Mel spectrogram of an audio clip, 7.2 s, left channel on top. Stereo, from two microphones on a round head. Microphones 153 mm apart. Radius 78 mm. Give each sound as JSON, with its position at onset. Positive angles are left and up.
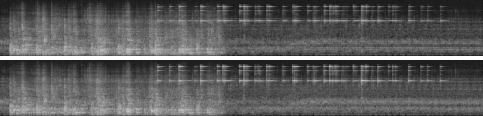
{"t": 0.1, "sound": "running footsteps", "side_deg": 0, "distance_m": 1.7}
{"t": 2.4, "sound": "a bell", "side_deg": -45, "distance_m": 1.3}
